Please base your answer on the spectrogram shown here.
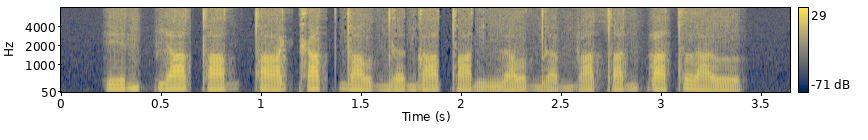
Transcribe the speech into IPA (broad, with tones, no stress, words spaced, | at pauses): ɪ˩˥dpi˩˧˩tˤʏ˩˥d tˤu˩ kʲʊ˧˥˧tˤdu˩lˠ də˩˧˩ɡʊ˩˧˩tˤɐ˩d mɪ˩˧˩lˠdɐ˩ bɪ˩˧˩tˤɪ˩˥dɓi˩˥tˤ lʊ˩˧˩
